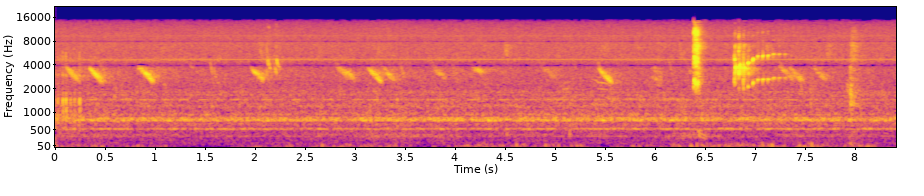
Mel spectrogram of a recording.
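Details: Franklin's ground squirrels, a pair locked in a fight at Douglas Regional Park one July 30, 2018 morning near 8 am; two quick, loud, harsh squeaks with harmonics follow many descending bird chirps over a constant low drone.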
